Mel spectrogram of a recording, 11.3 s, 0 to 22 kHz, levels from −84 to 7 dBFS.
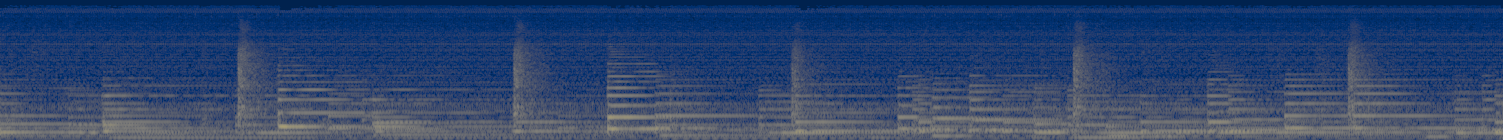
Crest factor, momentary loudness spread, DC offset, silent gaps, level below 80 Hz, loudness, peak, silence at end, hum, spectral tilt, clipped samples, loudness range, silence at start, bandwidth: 16 dB; 9 LU; under 0.1%; none; -56 dBFS; -36 LUFS; -20 dBFS; 0 s; 60 Hz at -55 dBFS; -5 dB/octave; under 0.1%; 1 LU; 0 s; 19 kHz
